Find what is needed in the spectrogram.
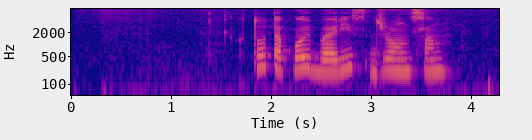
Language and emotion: Russian, neutral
